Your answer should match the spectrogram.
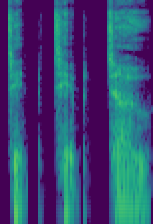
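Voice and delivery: slow, very soft creeping words; hushed tiptoe. A narrator's reading. Tiptoeing in a dark house.

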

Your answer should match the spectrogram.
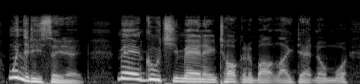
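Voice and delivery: loud dismissive mock of a friend. Quoting friends who dismiss him, loud mock scoff.

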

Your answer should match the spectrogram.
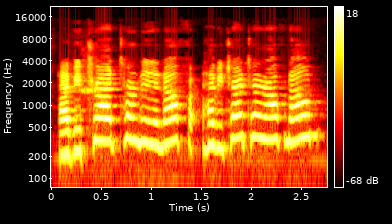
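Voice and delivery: lightly mock customer-service voice; mock tech support. Friend mocking tech support, chirpy helpdesk voice.

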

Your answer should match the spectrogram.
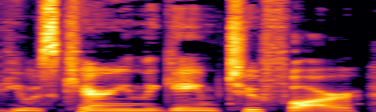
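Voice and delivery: plain reading voice

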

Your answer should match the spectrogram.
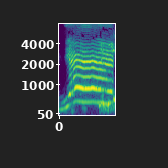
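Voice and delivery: a big high cry of joy; joyful cheer. Real, not acted. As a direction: cheer out loud to greet them. Excited greeting of the guests.

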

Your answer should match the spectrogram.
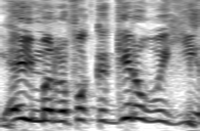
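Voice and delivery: loud, high mock shout of a pushy vendor; retold shout. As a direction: yell him over like a pushy seller. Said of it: "He's like".

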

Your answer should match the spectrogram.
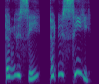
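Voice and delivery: rising, breathless urgency on the repeat; feverish cry. A narrator's reading. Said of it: "he cried feverishly".

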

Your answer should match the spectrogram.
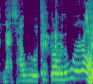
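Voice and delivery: high, soft, gloating villain voice; mustache twirling villain. Pretend. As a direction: plot world domination like a cartoon baddie. Villain bit continues.

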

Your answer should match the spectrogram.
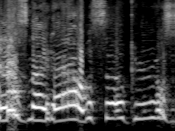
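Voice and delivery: high, loud tipsy squeal; drunk party girl. Acted. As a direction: greet them like a wasted party girl. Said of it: "she's coming over like".

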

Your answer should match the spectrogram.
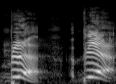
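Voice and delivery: high mock French blah blah; imitating a fake French babble; fake foreign language. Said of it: "Alex Jones keeps going".

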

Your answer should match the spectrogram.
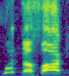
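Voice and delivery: high shouted what the fuck; mock disbelief. Man recalling lockdown, hammed-up shocked shout.

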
